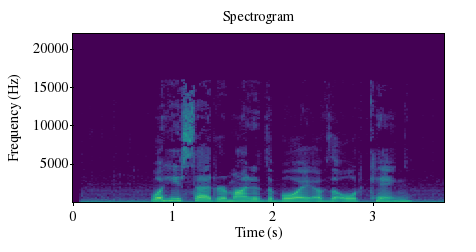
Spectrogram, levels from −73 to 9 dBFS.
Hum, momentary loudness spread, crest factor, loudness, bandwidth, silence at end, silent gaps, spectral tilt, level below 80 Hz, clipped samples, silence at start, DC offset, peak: none; 20 LU; 18 dB; -21 LUFS; 16.5 kHz; 0 s; none; -5.5 dB/octave; -40 dBFS; under 0.1%; 0.05 s; under 0.1%; -2 dBFS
